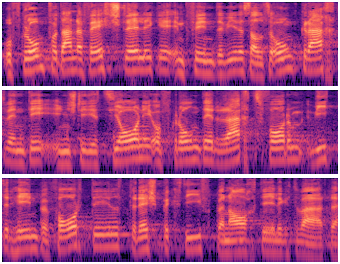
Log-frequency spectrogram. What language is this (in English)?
Swiss German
